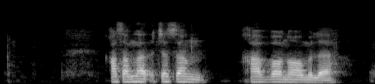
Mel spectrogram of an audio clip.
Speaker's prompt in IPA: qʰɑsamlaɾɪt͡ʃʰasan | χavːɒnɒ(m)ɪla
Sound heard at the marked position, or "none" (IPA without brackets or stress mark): m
